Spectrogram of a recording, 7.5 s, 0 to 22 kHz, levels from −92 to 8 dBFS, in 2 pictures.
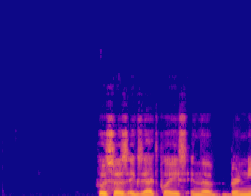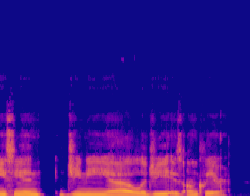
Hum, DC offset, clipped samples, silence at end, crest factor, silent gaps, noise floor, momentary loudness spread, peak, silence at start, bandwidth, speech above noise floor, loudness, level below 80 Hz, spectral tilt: none; under 0.1%; under 0.1%; 0.4 s; 16 dB; none; -89 dBFS; 9 LU; -2 dBFS; 1.5 s; 9.6 kHz; 71 dB; -18 LUFS; -60 dBFS; -5 dB/octave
